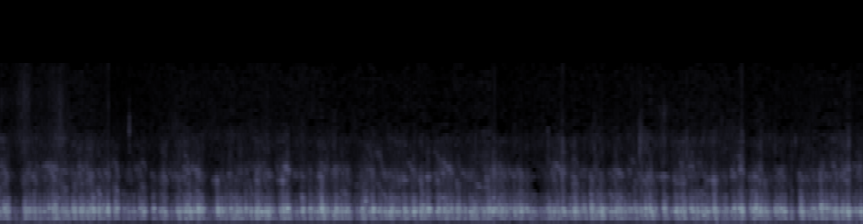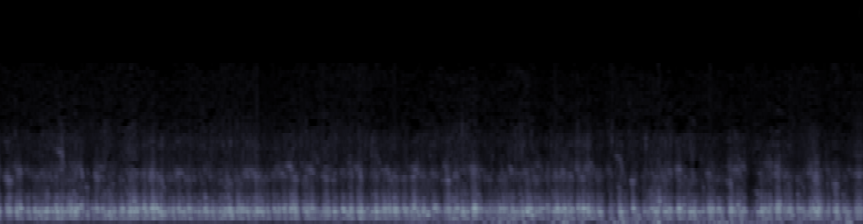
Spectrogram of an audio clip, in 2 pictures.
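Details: Hundreds of wood frogs (Lithobates sylvaticus) chorusing at a small pond in Enosburgh during spring mating; continuous clucking croaks with a low rumble of background noise entering midway.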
